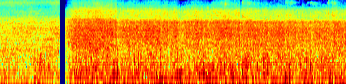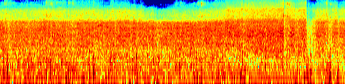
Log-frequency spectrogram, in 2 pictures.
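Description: Express passenger train coach running at speed, a steady rumble and rush of wheels on the rails heard from the coach's side. The sound drops out for an instant about a second in and comes back a little louder.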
